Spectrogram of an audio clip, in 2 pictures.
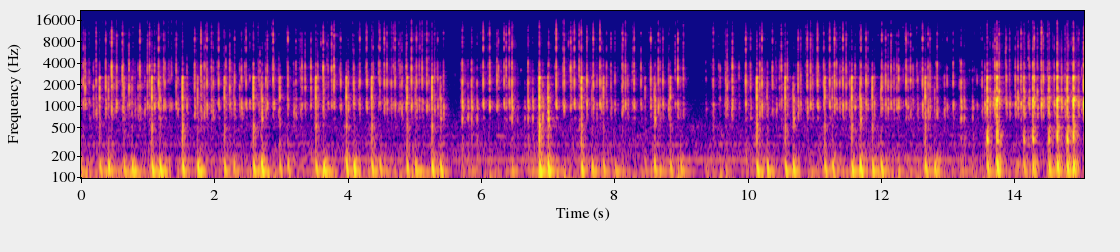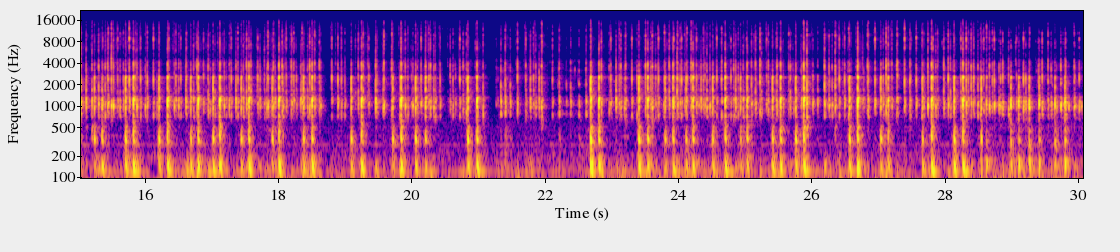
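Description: Fast, continuous typing on a KBD8X MKII polycarbonate-case mechanical keyboard with Gazzew Boba U4T tactile switches lubed with 203g0 and MT3 Serika keycaps. The first part is typed on a POM plate in gasket mount; partway through, after a short pause, the typing continues on an FR4 plate in top mount.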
